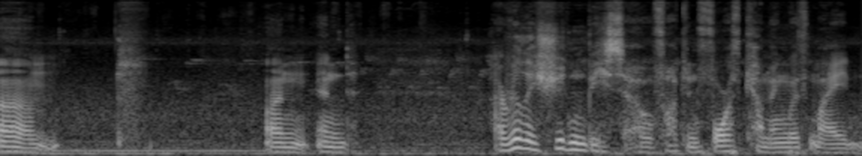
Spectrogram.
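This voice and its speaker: Soft-spoken, this man has a medium-pitched voice. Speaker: YouTuber. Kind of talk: casual vlog monologue. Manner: quiet, soft-spoken.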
